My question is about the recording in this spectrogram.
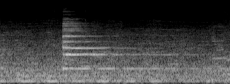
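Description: A single horn-like tone starts suddenly about half a second in. It is loud for a moment, then holds fainter for about another second, over steady background noise.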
